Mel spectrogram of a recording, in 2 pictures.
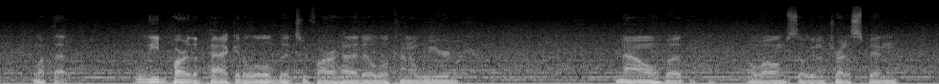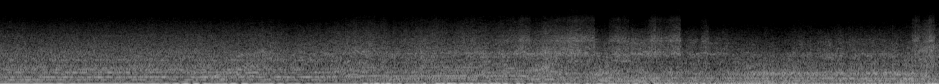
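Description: Race car engines roar steadily.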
